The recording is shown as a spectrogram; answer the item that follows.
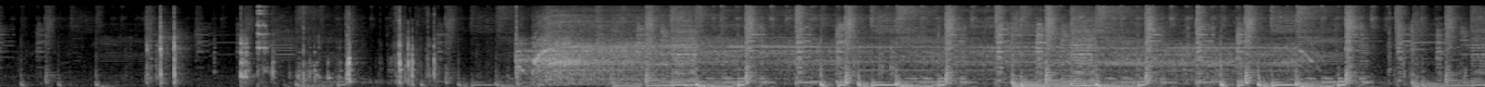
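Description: Electric food processor running for about eight seconds, chopping chicken breast, peppers and a spoonful of flour into a paste; it starts about five seconds in and cuts off near the end. Before it start, a few light knocks of a spoon and bowls.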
